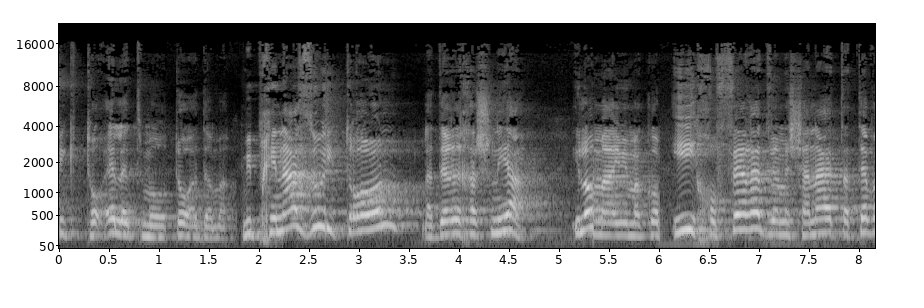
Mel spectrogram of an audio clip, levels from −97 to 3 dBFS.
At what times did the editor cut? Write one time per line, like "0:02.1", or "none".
0:01.8
0:02.7
0:05.3
0:06.0

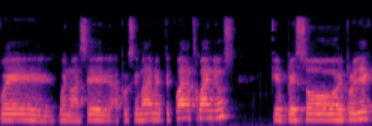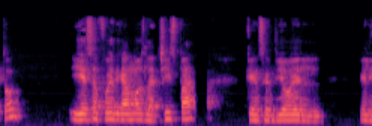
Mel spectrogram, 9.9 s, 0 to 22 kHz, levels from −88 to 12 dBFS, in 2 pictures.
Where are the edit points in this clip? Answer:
0:02.6

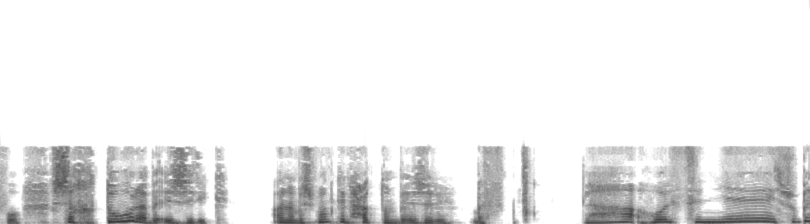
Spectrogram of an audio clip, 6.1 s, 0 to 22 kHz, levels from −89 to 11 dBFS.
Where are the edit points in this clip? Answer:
none

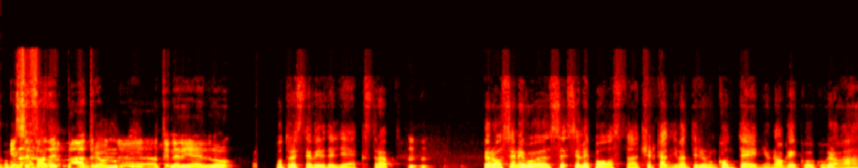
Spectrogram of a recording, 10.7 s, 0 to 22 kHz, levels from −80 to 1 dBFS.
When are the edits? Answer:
0:07.1

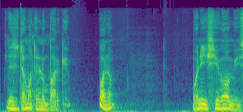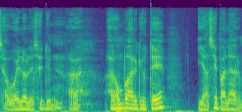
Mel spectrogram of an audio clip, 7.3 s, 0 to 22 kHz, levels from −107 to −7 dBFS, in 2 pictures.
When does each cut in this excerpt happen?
0:04.1

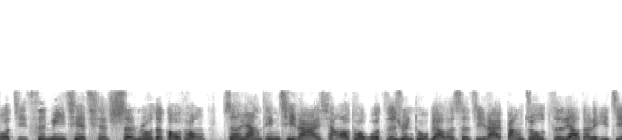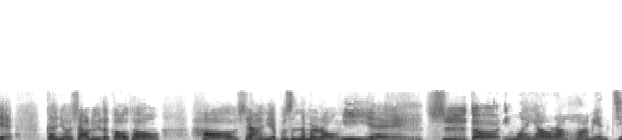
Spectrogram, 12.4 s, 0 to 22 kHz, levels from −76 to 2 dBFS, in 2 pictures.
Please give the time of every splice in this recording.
0:02.1

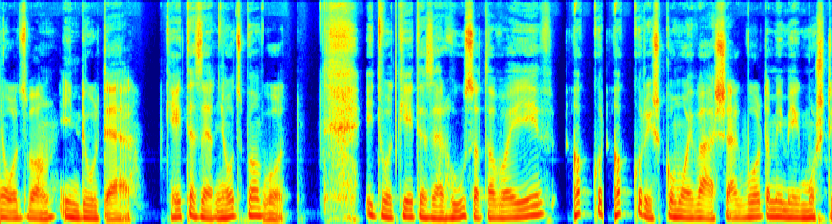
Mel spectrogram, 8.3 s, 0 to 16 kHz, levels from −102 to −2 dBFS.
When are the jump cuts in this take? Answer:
0:02.6
0:06.0

